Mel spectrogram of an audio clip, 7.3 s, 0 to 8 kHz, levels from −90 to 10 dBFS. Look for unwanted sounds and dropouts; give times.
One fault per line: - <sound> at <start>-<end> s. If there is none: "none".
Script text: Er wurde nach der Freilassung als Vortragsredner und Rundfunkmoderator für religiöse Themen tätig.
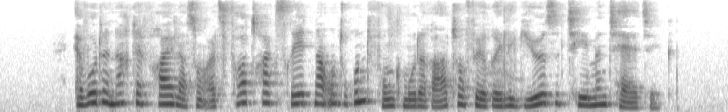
none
